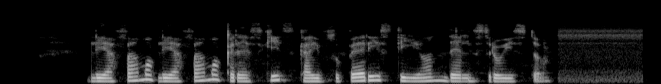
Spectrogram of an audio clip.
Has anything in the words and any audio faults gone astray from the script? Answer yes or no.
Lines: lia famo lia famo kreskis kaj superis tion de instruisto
no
